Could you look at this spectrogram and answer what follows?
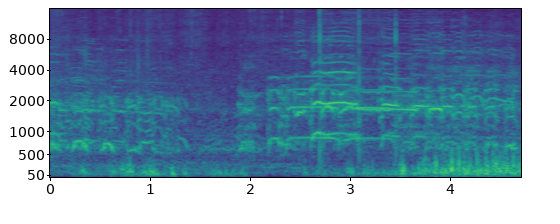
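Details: Balenggek roosters at a crowing competition in Danau Bawah, Solok Regency, on Sunday 6 October 2024; after a quieter start, a long stepped crow of several linked syllables rises in, over steady crowd chatter and background noise.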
